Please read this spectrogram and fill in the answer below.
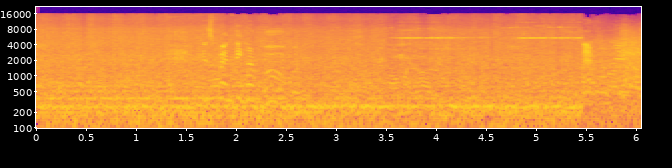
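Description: Subway train running, a steady rumble and hum, with a thin high whine joining in the second half. The rumble drops off suddenly just before the end.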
